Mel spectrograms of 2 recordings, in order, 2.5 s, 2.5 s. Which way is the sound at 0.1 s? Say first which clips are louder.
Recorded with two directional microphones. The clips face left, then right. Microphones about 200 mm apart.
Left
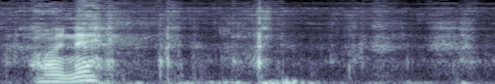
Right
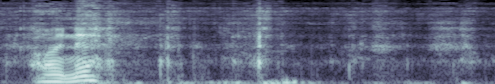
Right 2 dB; 5° left (ahead or behind).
